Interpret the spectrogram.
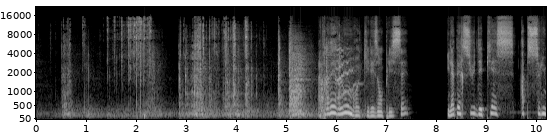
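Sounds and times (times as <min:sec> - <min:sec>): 
keys scraping and rattling as they are tried in a lock: 0:00.3 - 0:04.8
speech: 0:05.7 - 0:07.6, 0:08.2 - 0:10.1.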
